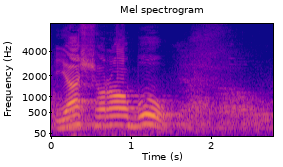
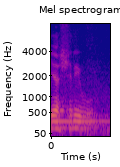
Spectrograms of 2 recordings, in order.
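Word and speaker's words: يَشْرَبُ: Yajlisu, yasjudu, yadkhulu, yakhruju, yarji'u, yashrabu. Nah, ro bacanya, coret. Yashrabu, bukan yashribu.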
